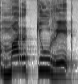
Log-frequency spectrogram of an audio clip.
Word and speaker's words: मर्क्यूरेट: तो Hg मतलब कि क्या है, ये मरकरी है, तो यहाँ पर आप 8 जब जोड़ेंगे तो कैसे ये बनेगा, इसका उच्चारण बनेगा मर्क्यूरेट, मर्क्यूरेट, क्योंकि 8 आपको यहाँ पर समझ में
